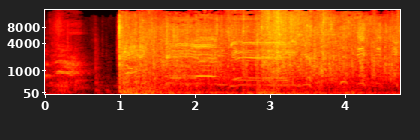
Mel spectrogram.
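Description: Wood splinters and debris crashes loudly nearby.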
